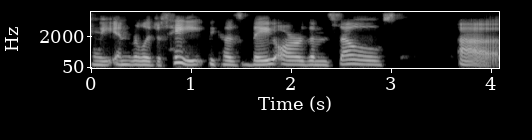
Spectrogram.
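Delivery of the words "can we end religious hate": normal talking voice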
